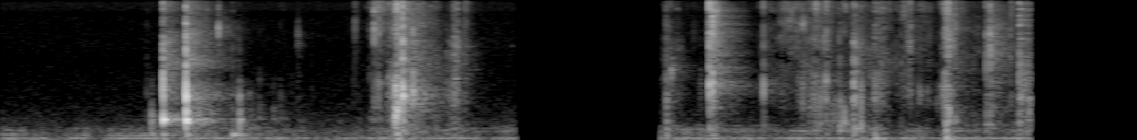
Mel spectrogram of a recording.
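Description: Slime being squished and mixed by hand, giving sticky crackling pops and clicks: a few loud pops early on, then a busier run of crackles. The sound cuts to dead silence twice.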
